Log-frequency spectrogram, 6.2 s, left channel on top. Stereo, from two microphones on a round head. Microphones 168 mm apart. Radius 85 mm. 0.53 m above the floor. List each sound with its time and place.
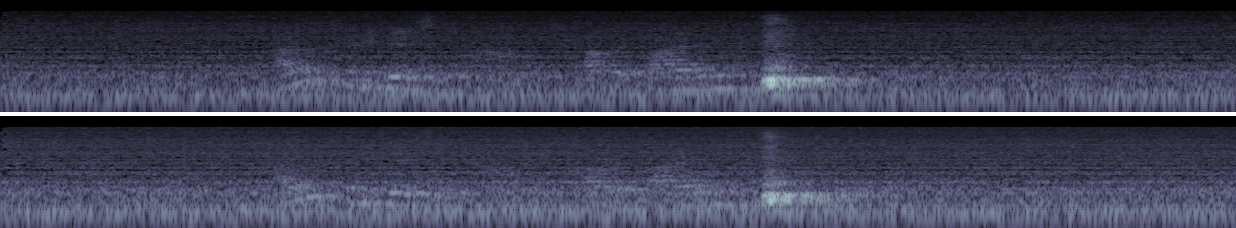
1.4 s a woman speaking: 20° right (ahead or behind), 3.5 m; by 3.7 s 40° right (ahead or behind), 3.5 m
3.8 s a whoosh: 40° right (ahead or behind), 2 m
